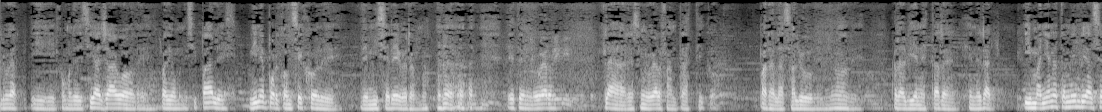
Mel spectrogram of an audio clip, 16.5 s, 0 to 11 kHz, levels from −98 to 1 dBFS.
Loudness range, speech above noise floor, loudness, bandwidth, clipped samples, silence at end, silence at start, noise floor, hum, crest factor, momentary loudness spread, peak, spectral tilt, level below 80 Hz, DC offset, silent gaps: 3 LU; 24 dB; -13 LUFS; 10.5 kHz; under 0.1%; 0 s; 0 s; -36 dBFS; none; 12 dB; 13 LU; 0 dBFS; -6.5 dB/octave; -46 dBFS; under 0.1%; none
